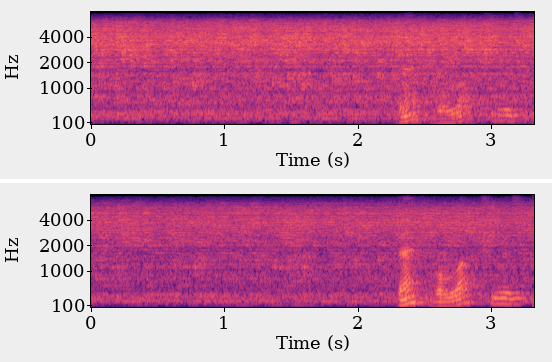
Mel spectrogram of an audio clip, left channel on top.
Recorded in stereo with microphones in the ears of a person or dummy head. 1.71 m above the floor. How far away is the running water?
About 1.0 m.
